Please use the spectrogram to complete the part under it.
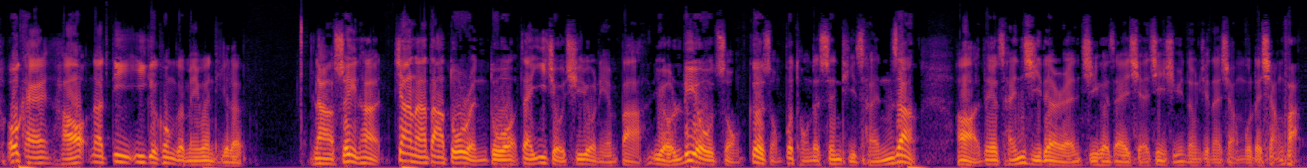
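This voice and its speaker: Speaking briskly with lively intonation, a low-pitched man explains English for exam students in Mandarin mixed with English phrases, often asking if they're keeping up. The recording is dry.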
